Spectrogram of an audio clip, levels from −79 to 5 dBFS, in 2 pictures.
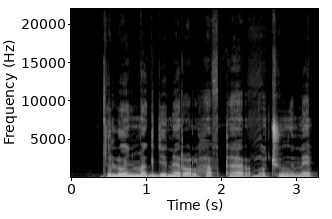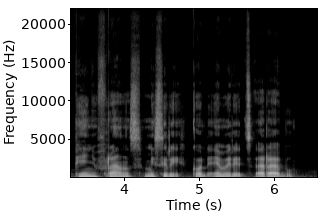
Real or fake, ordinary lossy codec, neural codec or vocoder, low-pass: real; none; none; none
